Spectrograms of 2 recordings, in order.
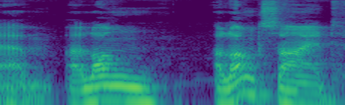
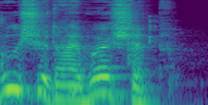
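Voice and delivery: put-on conflicted voice, higher and louder; 7 semitones higher, 7 dB louder than usual. Voicing the acolyte Odium, torn between two gods: Odium voice. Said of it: "And he says".

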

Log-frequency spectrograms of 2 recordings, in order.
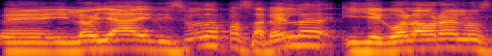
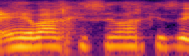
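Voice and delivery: high, rowdy, jeering crowd shouts, acted out; 6 semitones higher than usual. Retelling how the audience heckled after the first joke: imitating a crowd yelling. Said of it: "no dejaban de aplaudir y gritar".

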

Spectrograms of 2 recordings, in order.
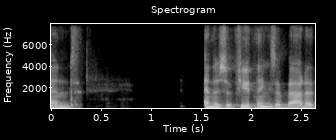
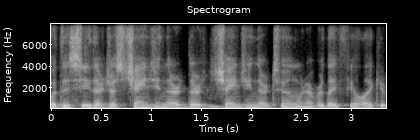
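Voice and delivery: high, sarcastic, mock-skeptical voice. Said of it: "That's, that's sarcasm".

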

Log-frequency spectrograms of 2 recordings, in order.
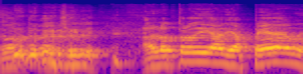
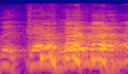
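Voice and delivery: normal talking voice

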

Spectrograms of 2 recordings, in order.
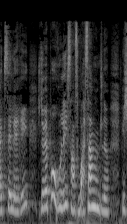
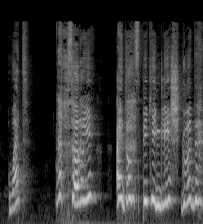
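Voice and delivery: put-on broken English, higher and louder; 7 semitones higher, 6 dB louder than usual. Retelling being stopped and questioned in English, answering while faking poor English. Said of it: "faire semblant que je parlais pas anglais".

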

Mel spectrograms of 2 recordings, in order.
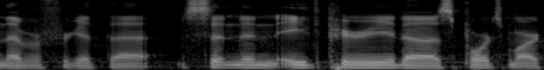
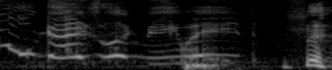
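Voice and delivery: put-on middle school kid voice, much higher. A speaker retells spotting D-Wade's comment as a kid, in a middle school kid voice. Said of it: "In your middle school voice?".

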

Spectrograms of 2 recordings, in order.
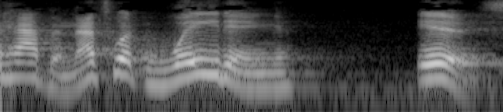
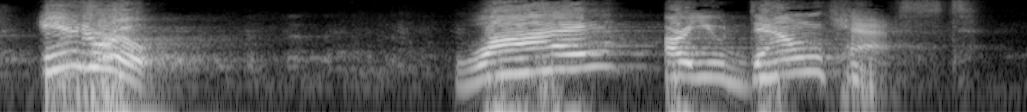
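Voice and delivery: very loud, severe, stern scolding with long "why"; 4 semitones higher, 9 dB louder than usual. Catching himself sliding into self-pity, he retells a severe self-rebuke. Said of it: "You've got to be severe with yourself".

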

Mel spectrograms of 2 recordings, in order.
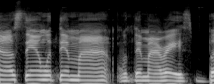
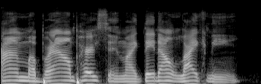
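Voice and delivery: plain

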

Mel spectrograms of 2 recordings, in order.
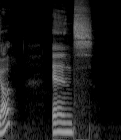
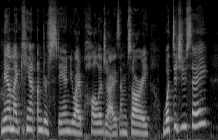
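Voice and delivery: ordinary delivery

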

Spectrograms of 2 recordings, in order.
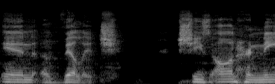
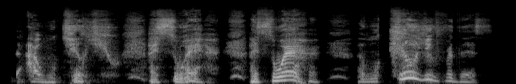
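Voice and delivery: wild, bestial, furious screaming, loud and rising; 5 semitones higher, 5 dB louder than usual. Voicing Savra kneeling by a burning house, screaming in rage.

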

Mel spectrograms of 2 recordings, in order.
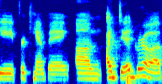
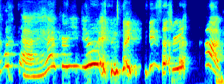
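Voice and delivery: very high, loud, shrill scream, swooping and climbing; 6 dB louder than usual. Retelling how the tree boss reacted to bad planting: imitating Justin screaming. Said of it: "Justin screaming".

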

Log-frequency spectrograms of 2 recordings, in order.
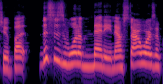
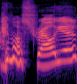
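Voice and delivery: near-shocked tone, pitched higher; 6 semitones higher than usual. Retelling Margot Robbie answering Ryan Gosling's remark about Americans: mock-shocked Margot Robbie. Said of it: "like almost shocked that she has to say that".

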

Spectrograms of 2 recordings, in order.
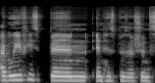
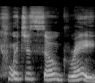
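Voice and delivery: thick, heavy, mocking sarcasm; 4 semitones higher than usual. Giving a sports news update on an unsigned sport director, heavily sarcastic. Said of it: "that was said with a lot of sarcasm in my voice".

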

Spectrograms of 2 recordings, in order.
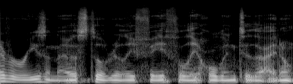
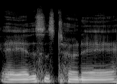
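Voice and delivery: put-on valley girl accent; 2 semitones higher than usual. Doing a minute on Tony, imitating Tony's Valley girl accent. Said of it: "a Valley girl accent".

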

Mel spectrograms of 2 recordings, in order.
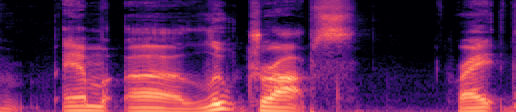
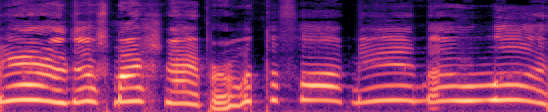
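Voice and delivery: put-on very high-pitched childlike little kid voice. Retelling what a kid-sounding player said on the mics: imitating a high-pitched kid. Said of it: "Like really high pitch".

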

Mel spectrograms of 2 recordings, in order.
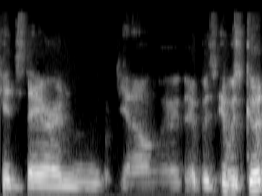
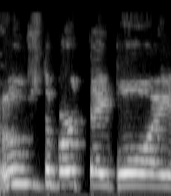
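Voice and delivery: mock big, loud, high, performative crowd-pleaser call; 12 semitones higher than usual. Telling a birthday party story, the speaker imitates a man getting loud and performative. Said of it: "he gets real loud and performative".

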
